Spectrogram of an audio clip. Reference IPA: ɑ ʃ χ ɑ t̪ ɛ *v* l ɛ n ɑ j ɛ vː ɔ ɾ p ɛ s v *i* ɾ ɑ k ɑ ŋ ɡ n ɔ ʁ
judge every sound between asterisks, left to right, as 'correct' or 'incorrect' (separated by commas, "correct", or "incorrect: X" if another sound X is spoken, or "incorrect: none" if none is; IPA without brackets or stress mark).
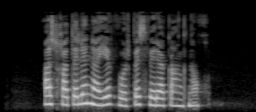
incorrect: none, incorrect: ɛ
